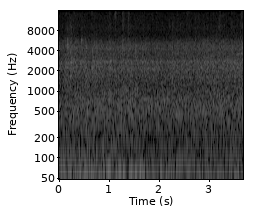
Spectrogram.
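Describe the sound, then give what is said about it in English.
Steady rain falls on a gray day in a dense, continuous hiss with soft patter, even and unbroken throughout, quiet, with no voices. “And just try to connect on a rainy, gray day. Just thanking this rain for all of the cleansing that's coming.”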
